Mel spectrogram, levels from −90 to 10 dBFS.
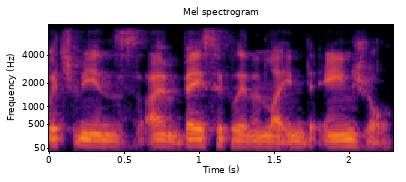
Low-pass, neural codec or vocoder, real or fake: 7.2 kHz; none; real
